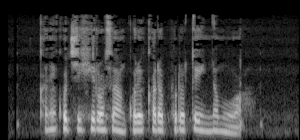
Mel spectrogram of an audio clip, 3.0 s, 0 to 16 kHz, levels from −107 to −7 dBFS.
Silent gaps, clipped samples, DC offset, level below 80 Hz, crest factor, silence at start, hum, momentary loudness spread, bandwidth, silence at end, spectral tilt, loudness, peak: none; under 0.1%; under 0.1%; -82 dBFS; 20 dB; 0.4 s; none; 10 LU; 11.5 kHz; 0.6 s; -4.5 dB/octave; -35 LUFS; -16 dBFS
